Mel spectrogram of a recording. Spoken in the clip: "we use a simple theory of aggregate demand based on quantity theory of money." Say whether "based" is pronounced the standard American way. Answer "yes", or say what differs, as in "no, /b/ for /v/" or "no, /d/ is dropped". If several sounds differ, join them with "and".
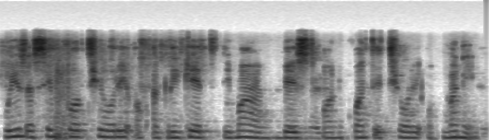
yes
